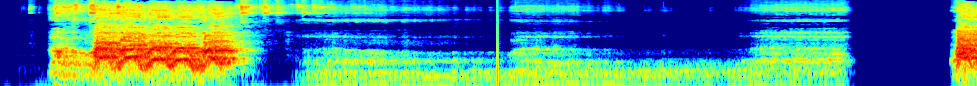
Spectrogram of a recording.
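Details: Butler, a pet dog, barking indoors at a dog on television: a dense, loud burst of rough, rapid barks for about two seconds, followed by a long, quieter low rumble and then a sudden loud return at the end.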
